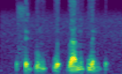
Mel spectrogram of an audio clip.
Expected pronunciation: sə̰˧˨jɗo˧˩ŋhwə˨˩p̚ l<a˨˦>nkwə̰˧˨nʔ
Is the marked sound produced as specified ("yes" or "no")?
yes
